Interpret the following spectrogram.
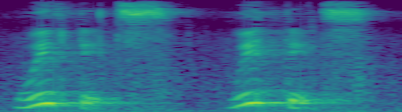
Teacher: the last pronunciation of the first word will be similar with the first pronunciation of the second word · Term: assimilation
